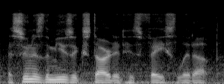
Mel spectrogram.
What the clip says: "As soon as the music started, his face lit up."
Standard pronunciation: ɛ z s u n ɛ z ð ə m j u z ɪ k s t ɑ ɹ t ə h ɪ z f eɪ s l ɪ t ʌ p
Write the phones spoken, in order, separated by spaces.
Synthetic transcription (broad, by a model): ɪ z s u n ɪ z ð ə m j u z ɪ k s t ɑ ɹ t ə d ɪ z f eɪ s l ɪ t ʌ p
